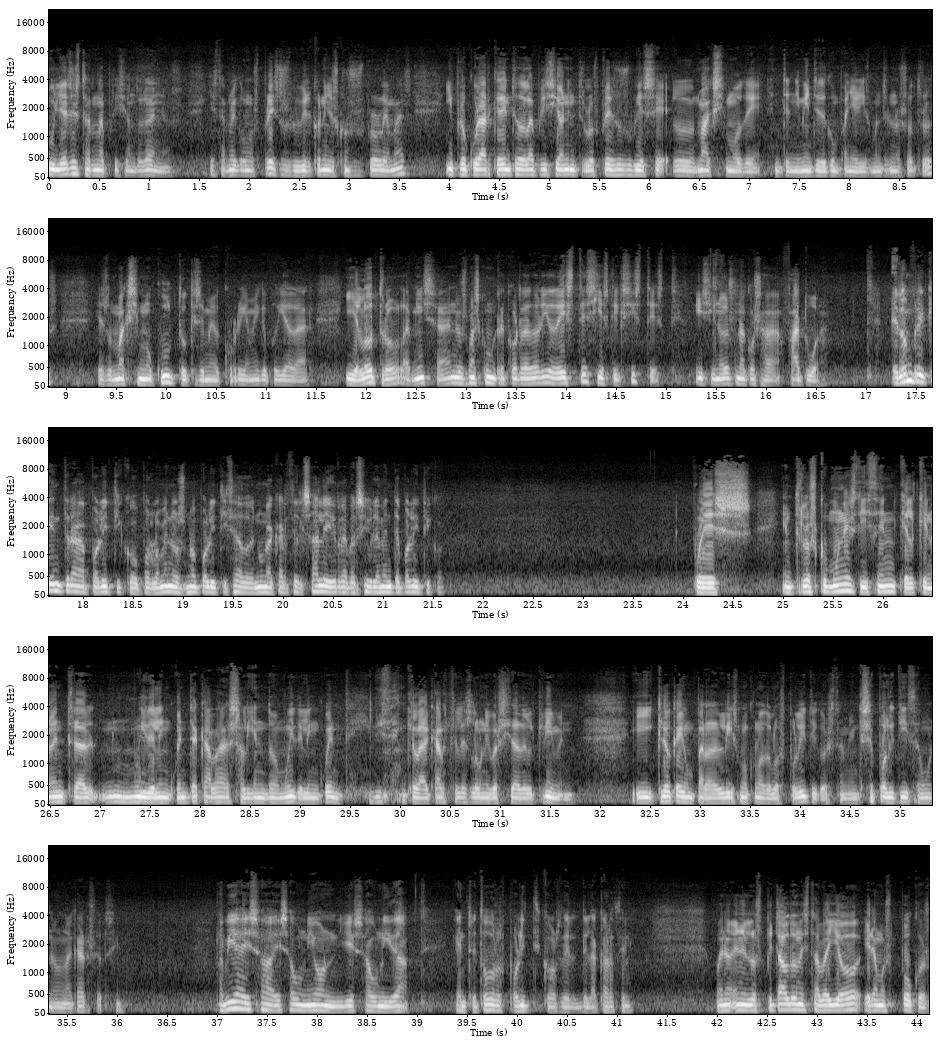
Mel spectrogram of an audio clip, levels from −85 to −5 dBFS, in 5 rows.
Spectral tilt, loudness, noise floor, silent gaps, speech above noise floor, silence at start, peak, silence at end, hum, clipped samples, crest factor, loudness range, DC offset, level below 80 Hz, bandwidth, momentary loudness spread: -6 dB/octave; -18 LUFS; -48 dBFS; none; 30 dB; 0 s; 0 dBFS; 0 s; none; under 0.1%; 18 dB; 6 LU; under 0.1%; -68 dBFS; 10.5 kHz; 10 LU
